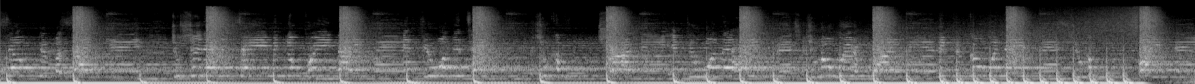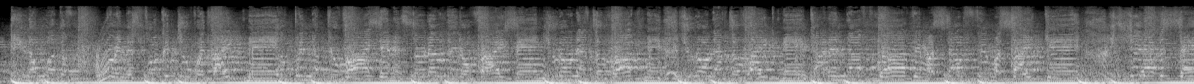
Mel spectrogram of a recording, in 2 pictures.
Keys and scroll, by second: 3.9 Delete, 17.4 ctrl+x, 23.4 Left.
